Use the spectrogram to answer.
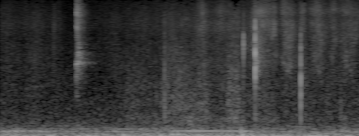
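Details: Joint cavitation (crack) during chiropractic spinal manipulation of a college student with right shoulder and neck pain, attributed to prolonged hunched sitting while studying; patient breathes in deeply as the practitioner rolls down.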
